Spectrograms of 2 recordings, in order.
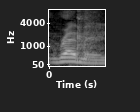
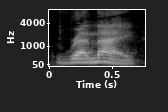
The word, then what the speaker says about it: Reme: Like nobody can pronounce their name like how it's spelled. Like, 'cause I was like, oh, is it Remy? She's like, yeah, Remy. Yeah. And like, no. She's like, no, it's Reme.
